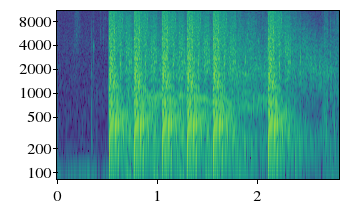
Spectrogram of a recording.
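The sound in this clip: Burst-mode weapon gunfire in a video game: after a quiet start, a loud volley of sharp cracking shots fires in quick succession, then a final shot follows after a short gap.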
